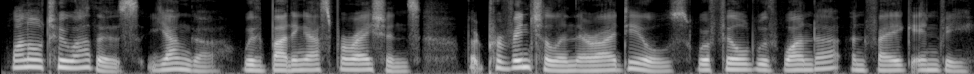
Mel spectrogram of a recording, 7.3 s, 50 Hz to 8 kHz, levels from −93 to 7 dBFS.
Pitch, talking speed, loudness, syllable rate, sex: 175 Hz, 165 wpm, -19 LUFS, 5.4 syllables/s, female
